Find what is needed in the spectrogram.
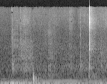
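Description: Electric clothes iron being picked up and set down on the cloth: a dull knock partway through and a sharp click near the end, over a low steady hum.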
